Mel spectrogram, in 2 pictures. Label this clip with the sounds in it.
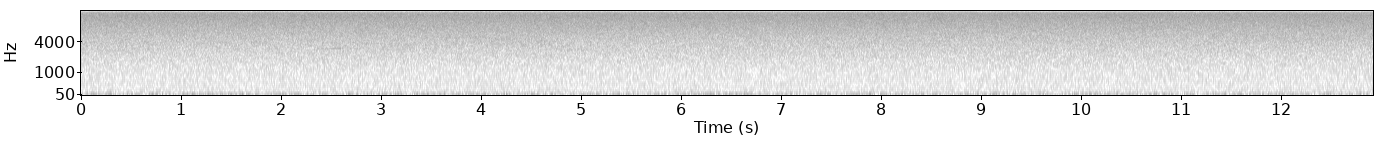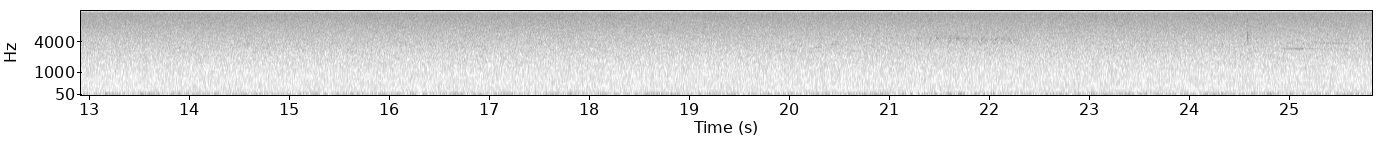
Hermit Thrush, Ovenbird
